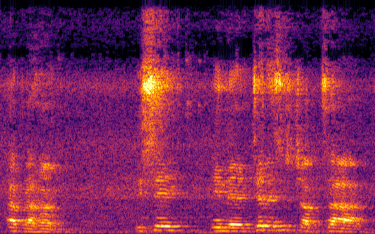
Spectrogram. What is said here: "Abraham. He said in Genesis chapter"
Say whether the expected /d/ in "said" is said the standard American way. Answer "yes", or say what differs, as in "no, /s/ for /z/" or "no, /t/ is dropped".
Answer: no, /d/ is dropped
